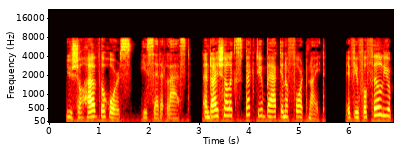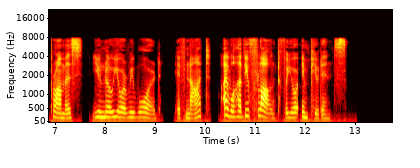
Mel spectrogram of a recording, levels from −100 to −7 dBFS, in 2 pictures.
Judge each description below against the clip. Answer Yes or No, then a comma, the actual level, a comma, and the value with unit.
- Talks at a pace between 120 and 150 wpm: No, average, 160 wpm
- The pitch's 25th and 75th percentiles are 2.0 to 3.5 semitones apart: Yes, average, 3.1 semitones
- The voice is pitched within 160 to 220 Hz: Yes, medium, 185 Hz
